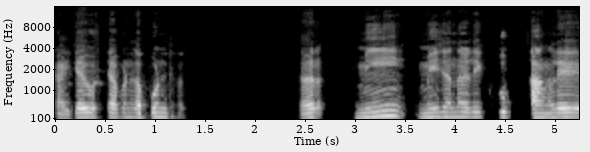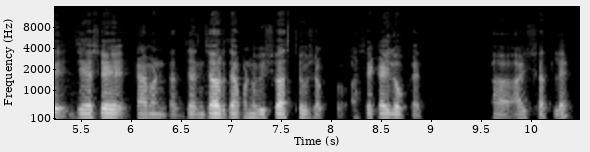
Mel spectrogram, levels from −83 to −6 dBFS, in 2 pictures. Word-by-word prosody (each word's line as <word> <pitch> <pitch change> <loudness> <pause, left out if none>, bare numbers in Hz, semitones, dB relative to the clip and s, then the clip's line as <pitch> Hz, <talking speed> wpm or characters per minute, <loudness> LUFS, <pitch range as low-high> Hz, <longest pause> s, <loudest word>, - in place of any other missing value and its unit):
काही-काही 125 +3 +4
गोष्टी 140 0 +1
आपण 140 +1 0
लपवून 140 +2 +1
ठेवतो. 140 - -19 1.1
तर, 135 +3 +4 0.3
मी 160 +6 +3 0.2
मी 140 +1 +3
जनरली 150 0 0
खूप 150 +1 -4 0.2
चांगले, 135 +1 +6 0.4
जे 125 0 -2
असे 130 +2 +1 0.3
काय 125 - -3
म्हणतात, 115 -3 -9
ज्यांच्यावरती 125 +1 +2
आपण 125 0 -5
विश्वास 120 0 -1
ठेवू 125 - -4
शकतो, 110 -2 -15
असे 125 - -10
काही 125 0 -2
लोक 115 -2 -3
आहेत, - - -13 0.7
अ - - -12 0.2
आयुष्यातले. - - -9
130 Hz, 150 wpm, -26 LUFS, 120-140 Hz, 1.1 s, चांगले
